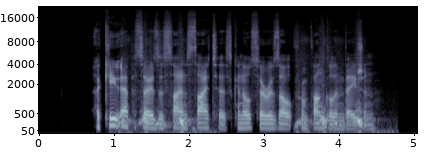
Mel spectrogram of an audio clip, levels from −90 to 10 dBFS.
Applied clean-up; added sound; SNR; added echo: none; Whoosh, swoosh, swish; 4 dB; none.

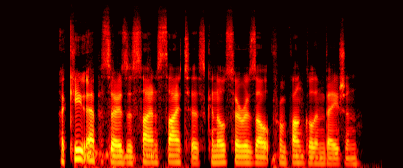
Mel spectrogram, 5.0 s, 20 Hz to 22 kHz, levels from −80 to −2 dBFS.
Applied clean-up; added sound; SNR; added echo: neural mask model DeepFilterNet 3.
